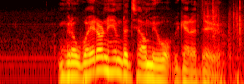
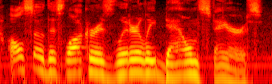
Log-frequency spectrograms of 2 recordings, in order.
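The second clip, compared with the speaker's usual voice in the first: ordinary talk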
